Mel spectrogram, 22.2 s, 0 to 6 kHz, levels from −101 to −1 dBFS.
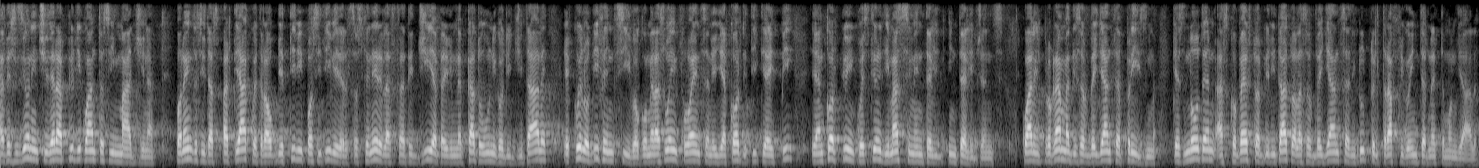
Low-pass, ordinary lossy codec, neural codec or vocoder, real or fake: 5.4 kHz; none; codec, 16 kHz, 8 kbps, FunCodec, trained on LibriTTS, 25 frames a second; fake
